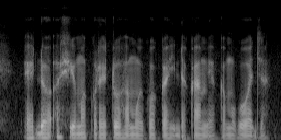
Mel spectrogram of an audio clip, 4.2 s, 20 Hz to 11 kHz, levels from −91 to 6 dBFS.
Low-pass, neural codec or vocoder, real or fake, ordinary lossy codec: 7.2 kHz; none; real; Opus, 32 kbps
